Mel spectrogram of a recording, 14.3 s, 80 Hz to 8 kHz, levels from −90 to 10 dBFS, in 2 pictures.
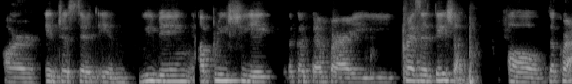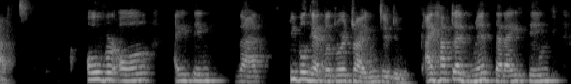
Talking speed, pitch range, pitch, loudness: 120 wpm, 175-215 Hz, 195 Hz, -32 LUFS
